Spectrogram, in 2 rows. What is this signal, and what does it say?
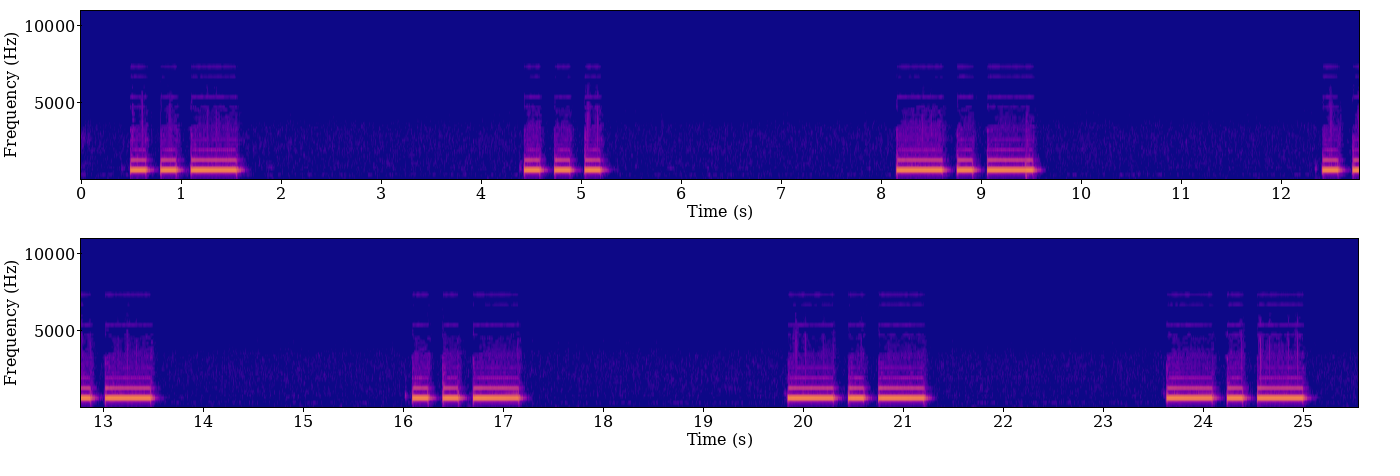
Morse code, heard as a keyed tone, about 8 wpm, 660 Hz. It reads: U S K U U K K
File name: jh8cbh / 2023cw / review1-3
